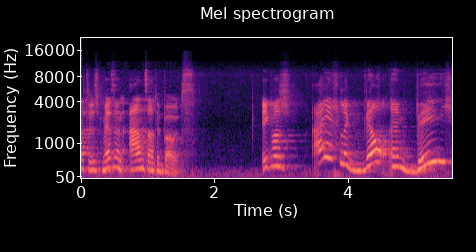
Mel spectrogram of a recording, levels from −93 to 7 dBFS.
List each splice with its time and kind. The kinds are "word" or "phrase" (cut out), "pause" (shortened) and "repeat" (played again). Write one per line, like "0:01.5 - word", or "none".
0:01.1 - phrase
